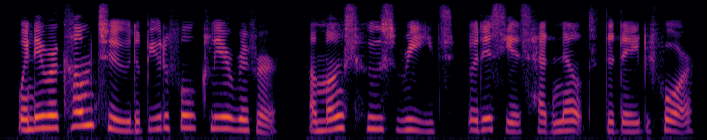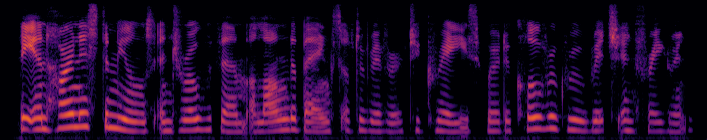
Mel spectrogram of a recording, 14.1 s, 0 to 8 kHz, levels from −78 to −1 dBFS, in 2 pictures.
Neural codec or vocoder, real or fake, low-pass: codec, 44.1 kHz, 7.8 kbps, Pupu-Codec; fake; 7.2 kHz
